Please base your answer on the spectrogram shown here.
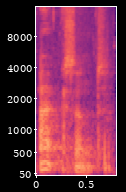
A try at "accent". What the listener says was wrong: You're still saying e, as in Spanish. I want you to say it. Accent. You're saying accent, and I'm saying accent.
